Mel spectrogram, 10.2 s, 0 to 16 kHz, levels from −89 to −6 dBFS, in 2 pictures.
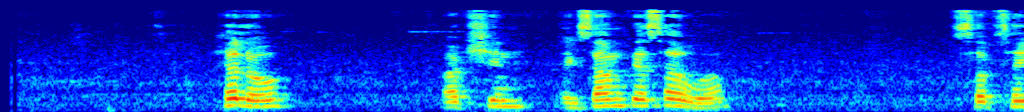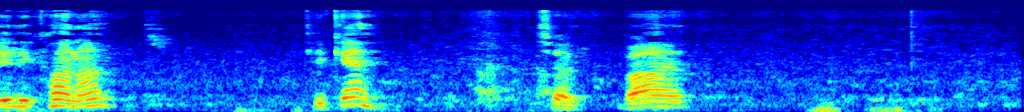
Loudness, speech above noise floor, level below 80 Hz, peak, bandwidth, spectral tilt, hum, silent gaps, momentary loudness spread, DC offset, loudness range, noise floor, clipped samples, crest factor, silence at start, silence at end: -29 LUFS; 33 dB; -60 dBFS; -10 dBFS; 12 kHz; -3.5 dB/octave; none; none; 21 LU; under 0.1%; 3 LU; -62 dBFS; under 0.1%; 22 dB; 1.15 s; 0.6 s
